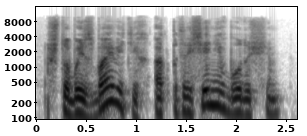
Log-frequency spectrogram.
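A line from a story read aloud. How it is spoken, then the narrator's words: Calm. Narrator (Russian): спокойным тоном ответила Сьюзен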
